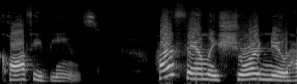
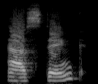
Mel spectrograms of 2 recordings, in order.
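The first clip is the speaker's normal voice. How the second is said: ordinary delivery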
